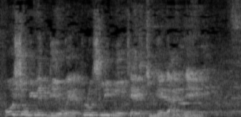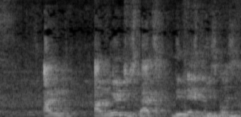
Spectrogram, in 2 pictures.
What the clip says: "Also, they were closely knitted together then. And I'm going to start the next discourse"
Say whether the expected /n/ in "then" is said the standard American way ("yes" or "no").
no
